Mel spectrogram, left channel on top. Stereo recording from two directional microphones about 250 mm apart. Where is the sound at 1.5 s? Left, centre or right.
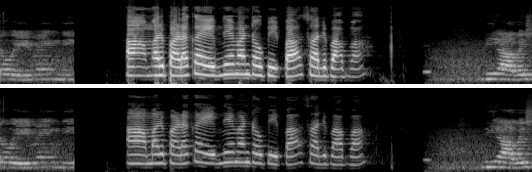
Left.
